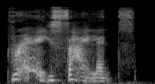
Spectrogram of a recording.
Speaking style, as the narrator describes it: croaked a hollow voice, which sounded artificial, like that of a tin robot

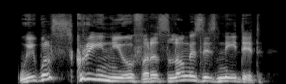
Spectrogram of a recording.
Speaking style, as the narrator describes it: Abrastel said firmly

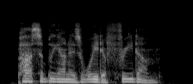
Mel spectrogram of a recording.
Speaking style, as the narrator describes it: said Sejanus in a strained voice

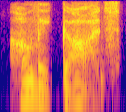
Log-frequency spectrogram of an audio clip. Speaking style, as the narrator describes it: Lorkin breathed

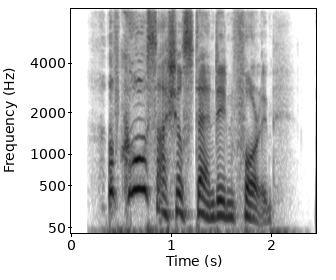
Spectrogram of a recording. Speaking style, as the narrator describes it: Willa snapped

